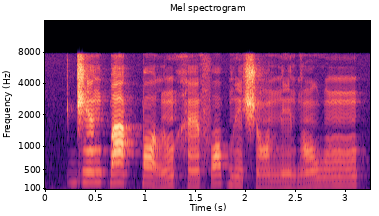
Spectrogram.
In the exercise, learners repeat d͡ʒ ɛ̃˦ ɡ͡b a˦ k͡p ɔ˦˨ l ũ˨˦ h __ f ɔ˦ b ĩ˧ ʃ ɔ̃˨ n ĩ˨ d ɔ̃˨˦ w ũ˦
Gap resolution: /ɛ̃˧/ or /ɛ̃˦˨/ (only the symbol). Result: ɛ̃˧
